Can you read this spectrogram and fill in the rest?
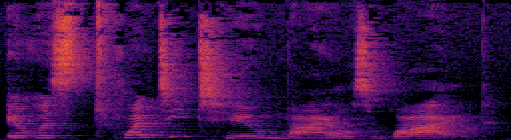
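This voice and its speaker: A young woman reads a children's picture book aloud with expressive, dramatic emphasis, recorded in a small room indoors. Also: a little high, slow pace. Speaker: storybook reader. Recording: roomy home recording.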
